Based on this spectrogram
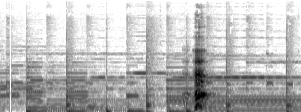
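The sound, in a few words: hiccups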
